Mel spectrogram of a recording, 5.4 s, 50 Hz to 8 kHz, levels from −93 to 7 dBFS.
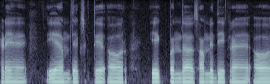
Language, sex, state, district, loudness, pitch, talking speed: Hindi, male, Bihar, Gaya, -18 LUFS, 105 Hz, 175 wpm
